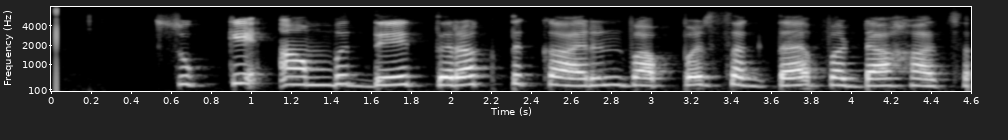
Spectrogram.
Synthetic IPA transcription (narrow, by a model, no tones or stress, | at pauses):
sukːeʔɐmbɨd̪eːd̪ɾɐkt̪kaːɾɐnʋaːpɐɾsɐɡ̚d̪aʋɐɖaːɦaːt͡sa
